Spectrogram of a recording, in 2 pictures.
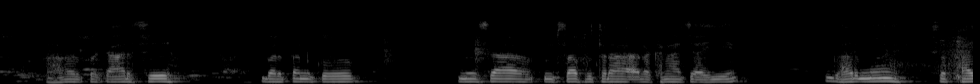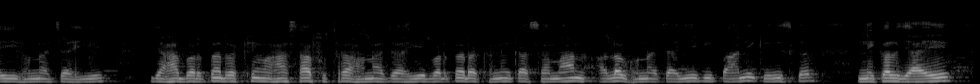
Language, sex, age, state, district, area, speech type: Hindi, male, 45-60, Uttar Pradesh, Chandauli, urban, spontaneous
